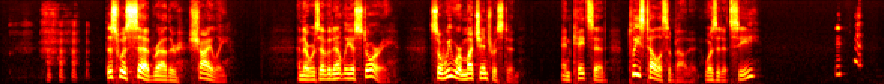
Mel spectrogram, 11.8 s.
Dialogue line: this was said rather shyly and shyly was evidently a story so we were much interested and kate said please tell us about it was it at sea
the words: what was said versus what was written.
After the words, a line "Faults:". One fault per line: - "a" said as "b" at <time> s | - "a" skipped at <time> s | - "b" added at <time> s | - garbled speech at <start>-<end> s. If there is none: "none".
this was said rather shyly and there was evidently a story so we were much interested and kate said please tell us about it was it at sea
Faults:
- "shyly" said as "there" at 4.0 s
